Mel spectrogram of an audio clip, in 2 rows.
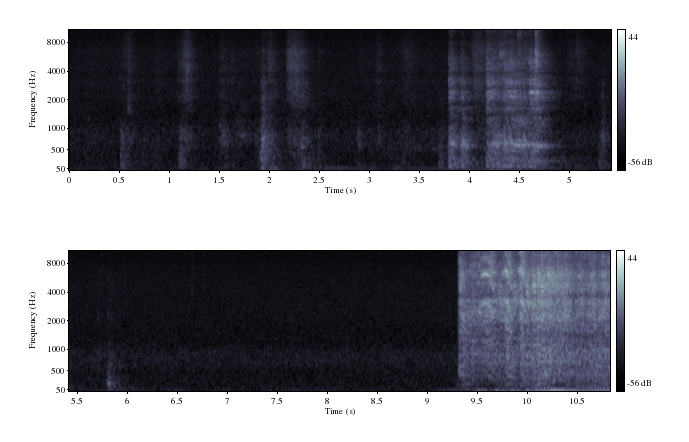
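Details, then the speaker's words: VW Golf/Jetta Mk4 1.9 TDI diesel, started after oil and filter change with 4.5 liters added, car back on ground; clicks and handling noise, then cranks, catches and runs loud and even; normal start. "So with the car back on the ground, I'm gonna start it up, run it for a little bit, check the oil, off we go."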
